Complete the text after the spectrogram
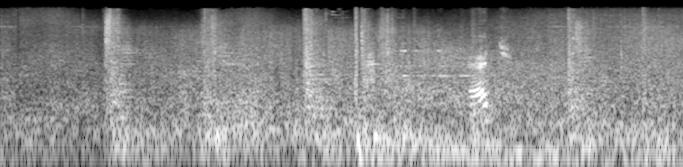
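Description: Tank cannon shots boom and crack one after another.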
